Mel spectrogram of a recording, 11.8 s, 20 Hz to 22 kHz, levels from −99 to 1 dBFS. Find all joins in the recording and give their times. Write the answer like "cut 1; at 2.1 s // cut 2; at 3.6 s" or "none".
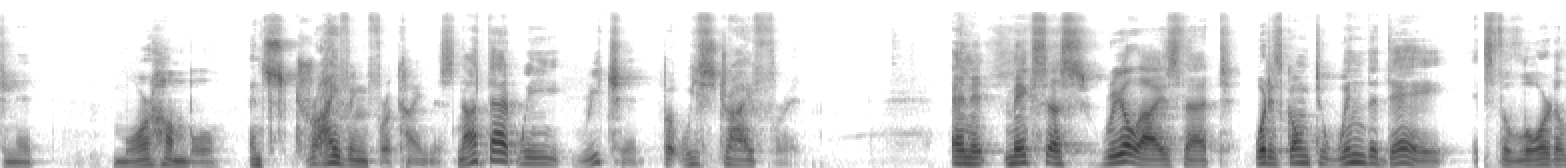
cut 1; at 1.8 s // cut 2; at 9.3 s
